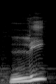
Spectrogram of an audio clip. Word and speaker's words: lit: De novo, lit. Assim como em appartement, o T no final é mudo, a gente não fala.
